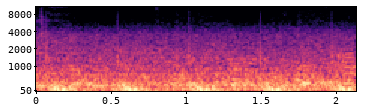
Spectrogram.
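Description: Steady, low background noise of an indoor ice arena, with no distinct event standing out.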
